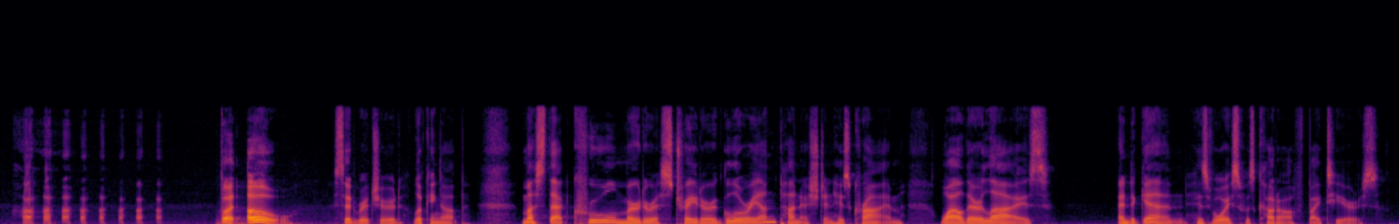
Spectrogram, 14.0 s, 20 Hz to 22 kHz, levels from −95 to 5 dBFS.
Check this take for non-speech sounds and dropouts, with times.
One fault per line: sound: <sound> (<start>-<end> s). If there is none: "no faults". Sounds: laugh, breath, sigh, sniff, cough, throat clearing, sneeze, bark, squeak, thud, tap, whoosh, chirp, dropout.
sound: laugh (0.1-1.7 s)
